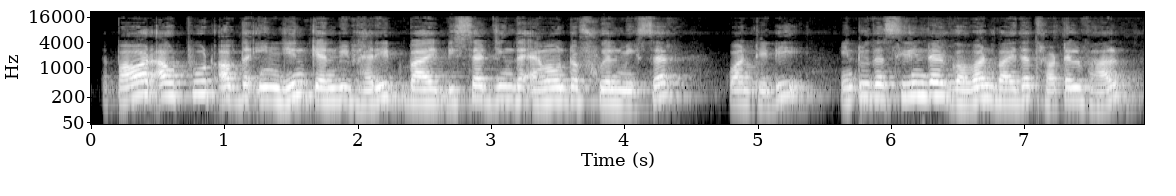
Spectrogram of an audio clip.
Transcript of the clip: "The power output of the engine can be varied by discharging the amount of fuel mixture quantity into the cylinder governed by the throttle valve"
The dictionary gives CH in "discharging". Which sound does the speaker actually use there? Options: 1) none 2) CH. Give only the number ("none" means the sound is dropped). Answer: 1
